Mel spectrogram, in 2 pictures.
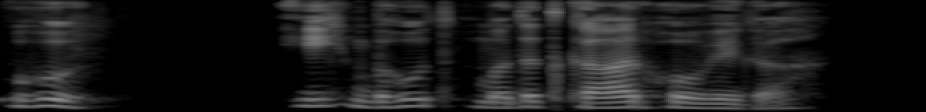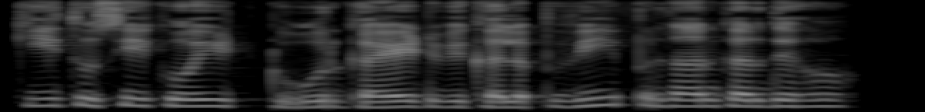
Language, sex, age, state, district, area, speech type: Punjabi, male, 30-45, Punjab, Jalandhar, urban, read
